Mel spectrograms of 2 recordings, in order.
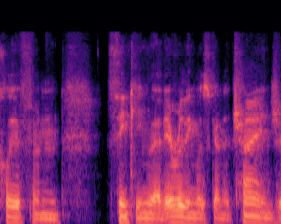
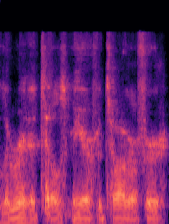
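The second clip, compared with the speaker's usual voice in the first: put-on scratchy, raspy man's voice. Retelling what a man said after being dropped off, imitating a man's raspy voice. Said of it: "in that raspy voice of his".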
